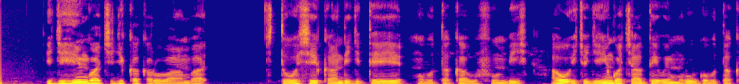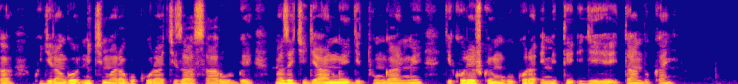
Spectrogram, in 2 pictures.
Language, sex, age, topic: Kinyarwanda, male, 18-24, health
